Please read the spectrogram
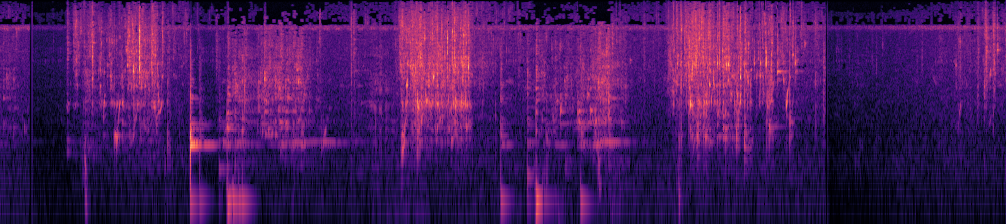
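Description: Water splashing and pouring in several bursts, with a few knocks in between; the sound cuts off abruptly about ten seconds in.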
